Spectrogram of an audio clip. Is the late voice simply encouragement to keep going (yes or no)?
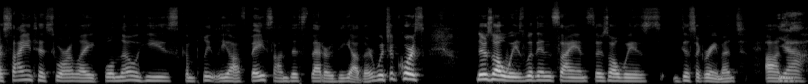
no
